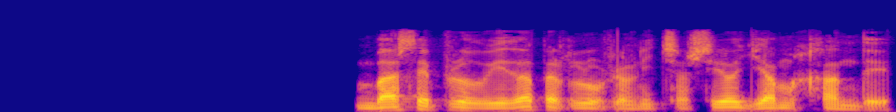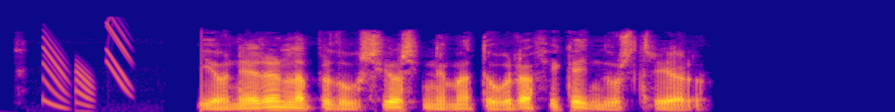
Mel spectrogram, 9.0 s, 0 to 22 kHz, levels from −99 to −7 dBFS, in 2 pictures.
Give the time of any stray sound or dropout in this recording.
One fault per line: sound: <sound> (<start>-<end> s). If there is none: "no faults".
sound: chirp (4.7-5.2 s)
